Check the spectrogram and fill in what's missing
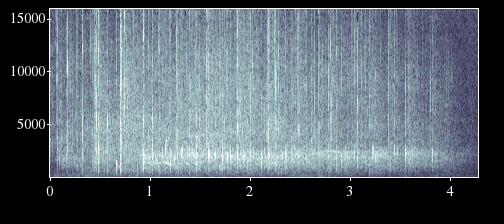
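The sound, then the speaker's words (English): People at a sermon clap steadily for about four seconds for the young man running the AV, a dense, moderately loud patter of many hands that swells briefly and then tapers off toward the end. “Give that young man a big round of applause.”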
